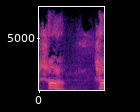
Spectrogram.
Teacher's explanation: ഹിനെ തൊണ്ടയുടെ മധ്യത്തിൽ നിന്ന് ഉച്ചരിക്കുക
